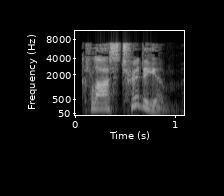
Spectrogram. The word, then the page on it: clostridium: British English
